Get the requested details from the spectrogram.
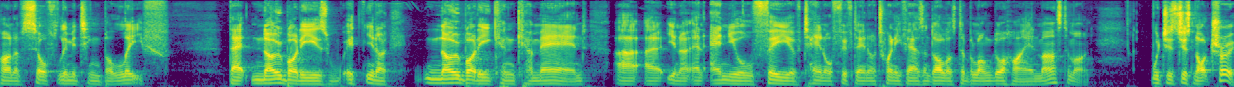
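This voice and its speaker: On a very clean recording with a silent background, a man with an Australian accent speaks at a moderate pace with a very deep, low pitch and fairly even intonation. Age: 40s. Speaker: business coach. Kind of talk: interview. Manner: casual.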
